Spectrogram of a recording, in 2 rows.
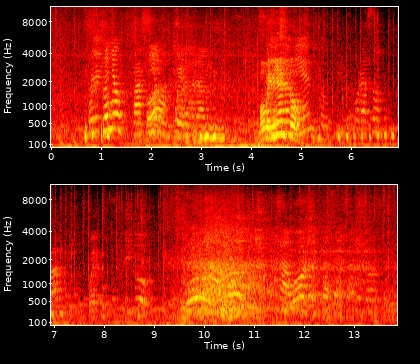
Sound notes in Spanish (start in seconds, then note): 9.4 risas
